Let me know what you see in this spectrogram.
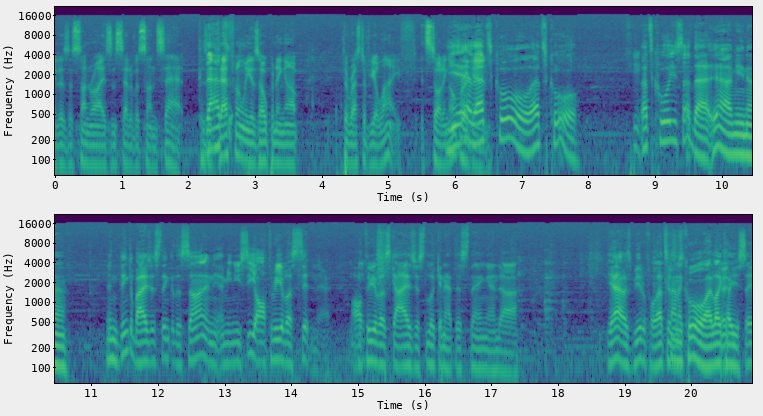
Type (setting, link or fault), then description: setting, busy venue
